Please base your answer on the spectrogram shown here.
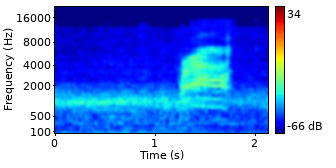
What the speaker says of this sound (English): It wasn't my cat.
